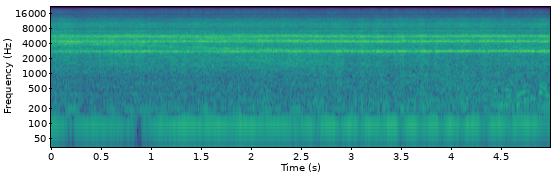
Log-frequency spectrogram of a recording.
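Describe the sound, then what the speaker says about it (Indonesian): Military aircraft fly over Monas in Jakarta during an air show, a steady, loud engine drone with strong low and high tonal hum that holds evenly throughout, with no talk. "Sebanyak 81 pesawat akan menampilkan aksinya pada 17 Agustus mendatang dengan demo udara"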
